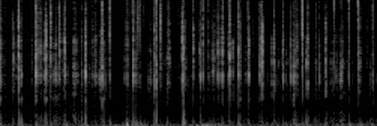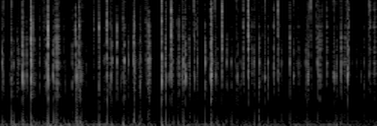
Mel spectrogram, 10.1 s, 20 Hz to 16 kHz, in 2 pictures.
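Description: Long nails tap rapidly on a small hollow plastic toy phone with a bejeweled case, held just above the microphone. The result is a dense stream of short, dry clicks with a bright, clattery tone centred near 1.8 kHz that die away almost instantly.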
